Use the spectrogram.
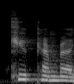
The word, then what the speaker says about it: cucumber: Selection nhấn âm 2, vegetable nhấn âm 1, display nhấn âm 2, spinach nhấn âm 1, cucumber nhấn âm 1, prepare nhấn âm 2,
